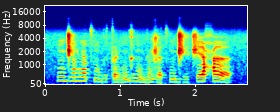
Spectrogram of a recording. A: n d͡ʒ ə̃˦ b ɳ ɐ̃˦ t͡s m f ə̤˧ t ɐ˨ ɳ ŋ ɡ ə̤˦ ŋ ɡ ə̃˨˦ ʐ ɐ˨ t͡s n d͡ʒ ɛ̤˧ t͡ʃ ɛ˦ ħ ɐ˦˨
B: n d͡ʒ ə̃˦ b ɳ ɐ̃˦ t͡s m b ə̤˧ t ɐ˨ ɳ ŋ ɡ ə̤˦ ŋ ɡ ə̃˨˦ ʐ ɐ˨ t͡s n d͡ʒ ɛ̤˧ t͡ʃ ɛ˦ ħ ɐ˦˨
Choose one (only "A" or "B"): B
